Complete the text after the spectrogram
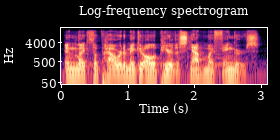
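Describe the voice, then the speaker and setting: A man's voice: on the low side, steady tone, quick pace, lightly acted. A man playing a cocky, food-obsessed male demon in an ASMR roleplay, talking to the listener in a casual, hesitant slacker drawl. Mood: playful boasting.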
